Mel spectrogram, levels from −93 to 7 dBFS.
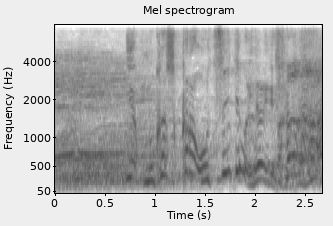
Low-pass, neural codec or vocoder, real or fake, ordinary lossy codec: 7.2 kHz; none; real; none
